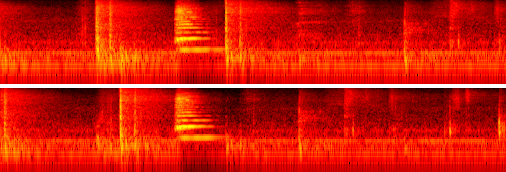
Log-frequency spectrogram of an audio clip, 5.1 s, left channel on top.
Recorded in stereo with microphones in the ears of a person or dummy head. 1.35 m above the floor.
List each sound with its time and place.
1.7 s a violin: 5° left (ahead or behind), 1.7 m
